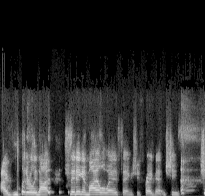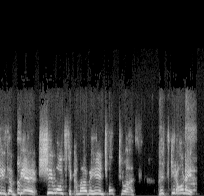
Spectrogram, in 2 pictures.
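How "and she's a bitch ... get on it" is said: put-on Australian accent in a nature-show presenter style. Acting out a host checking out a crocodile, in an Australian wildlife host accent. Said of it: "that accent is like impeccable".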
